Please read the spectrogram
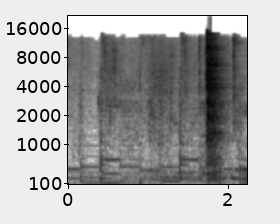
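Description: Background music: sustained chords changing in steps over a low beat about once a second, with a bright hissing burst near the end.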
